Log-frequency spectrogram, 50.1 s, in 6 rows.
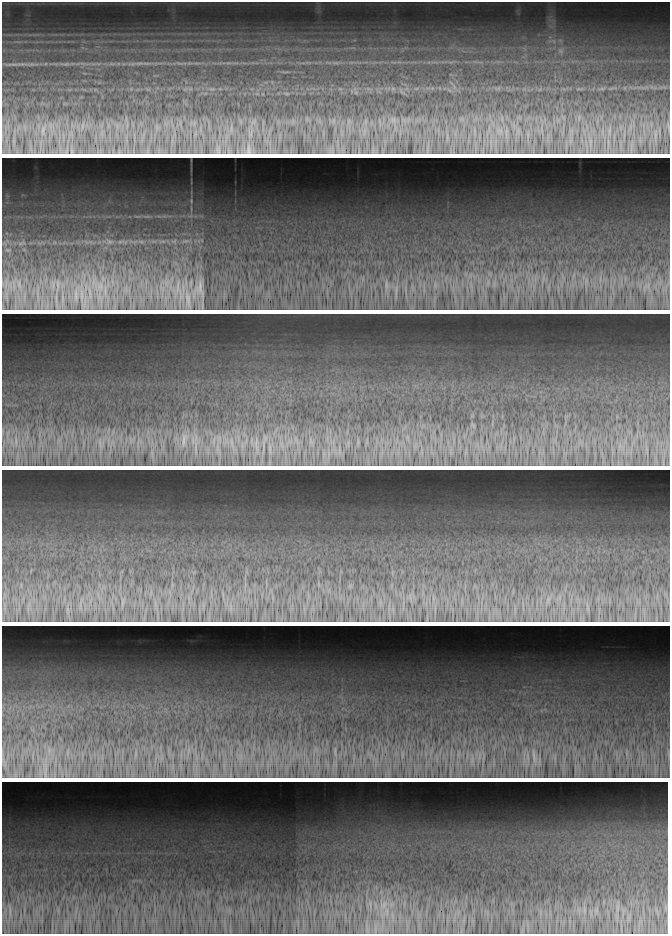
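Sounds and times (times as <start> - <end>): train wheels rumbling past: 45.4 - 50.0.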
